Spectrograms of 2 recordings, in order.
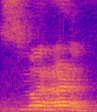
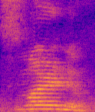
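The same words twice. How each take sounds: The two takes are said the same way.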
